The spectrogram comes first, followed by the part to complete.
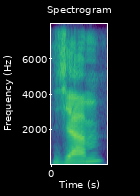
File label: "riam9", taiwanese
